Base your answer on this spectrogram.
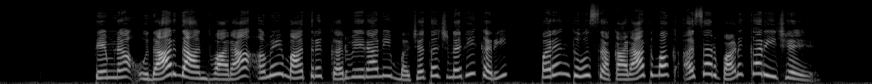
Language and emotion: Gujarati, happy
